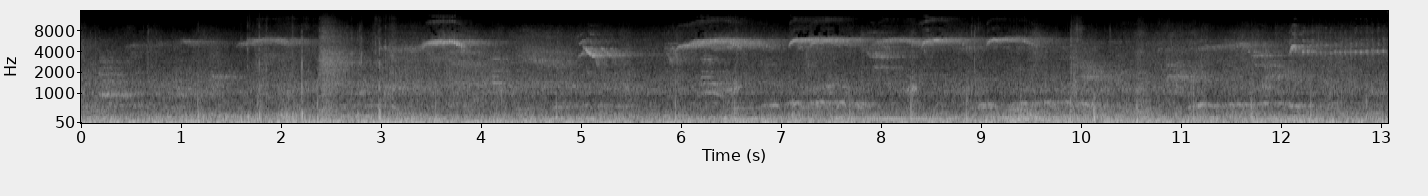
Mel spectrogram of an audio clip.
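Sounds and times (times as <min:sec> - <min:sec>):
low rumble of street noise: 0:00.0 - 0:13.0
birds chirping: 0:03.0 - 0:13.0.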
